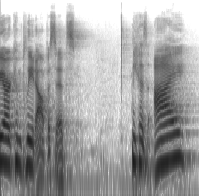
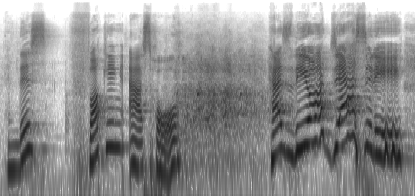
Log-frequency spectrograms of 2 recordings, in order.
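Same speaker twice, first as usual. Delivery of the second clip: building to a much higher slow shout; mock outrage; 9 semitones higher, much slower than usual. Wife ranting to the audience about her husband, building to a mock-outraged shout. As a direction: rise into an indignant comic shout, slowly.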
